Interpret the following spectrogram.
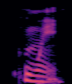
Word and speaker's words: coin: It is not a diphthong. So it is pronounced oin and not oua. So that's why we have coin.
